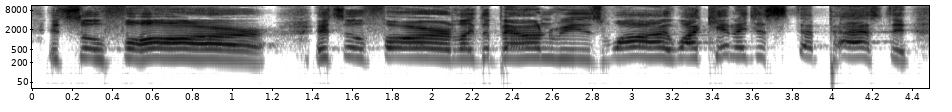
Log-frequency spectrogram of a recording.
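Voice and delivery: hammed-up athlete griping about the line; whiny complaining. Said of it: "imagine him complaining about".

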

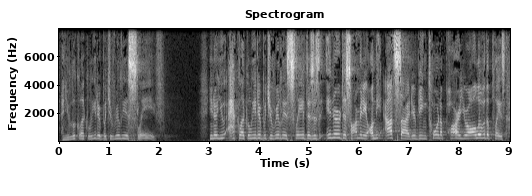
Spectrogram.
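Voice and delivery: high, urgent, insistent run; impassioned confrontation. Acted. Jesus telling Martha she is all over the place, impassioned. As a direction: press each charge home, pitched well up.

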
